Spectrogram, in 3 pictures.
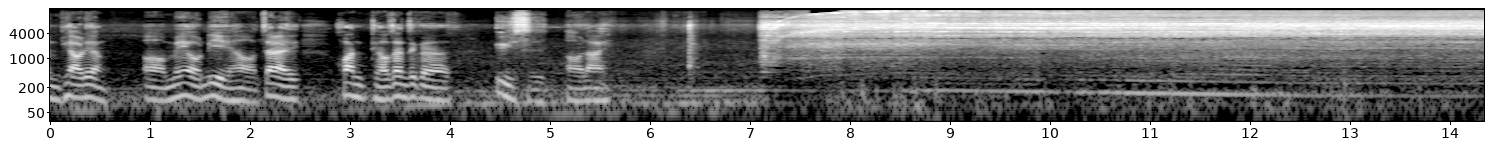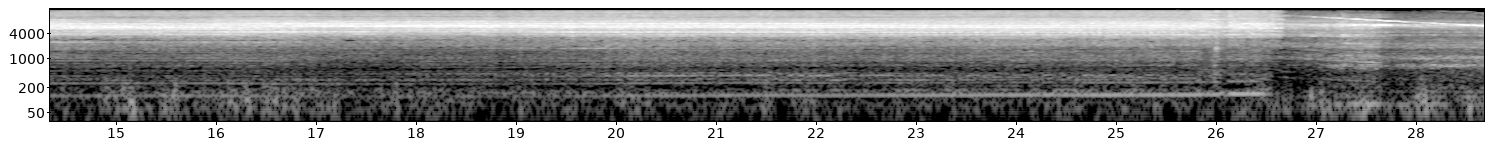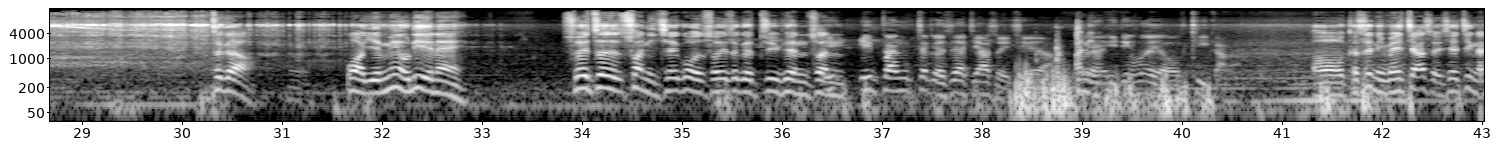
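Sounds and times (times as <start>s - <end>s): stone cutter grinding whine: 7.2s - 33.5s.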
